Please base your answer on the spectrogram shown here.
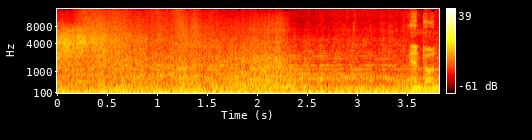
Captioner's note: gunshot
